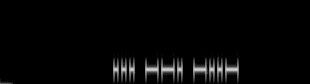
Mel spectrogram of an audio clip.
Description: Morse code, heard as a keyed tone, about 30 wpm, 700 Hz. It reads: SGX
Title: USA Call Sign Postfixes - 3 Letters 30wpm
